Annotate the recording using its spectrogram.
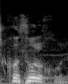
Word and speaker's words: Cthulhu: En el manual de la llamada de Chulu de Joke Internacional, pero ya la pronunciación es Cthulhu, la correcta. – Es, bueno, pues, inleíble. Yo le llamo Cthulhu.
